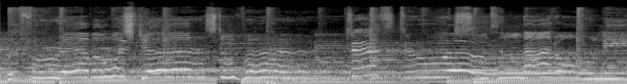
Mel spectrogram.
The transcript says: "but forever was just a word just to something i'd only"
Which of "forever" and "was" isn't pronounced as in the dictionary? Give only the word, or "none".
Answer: none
